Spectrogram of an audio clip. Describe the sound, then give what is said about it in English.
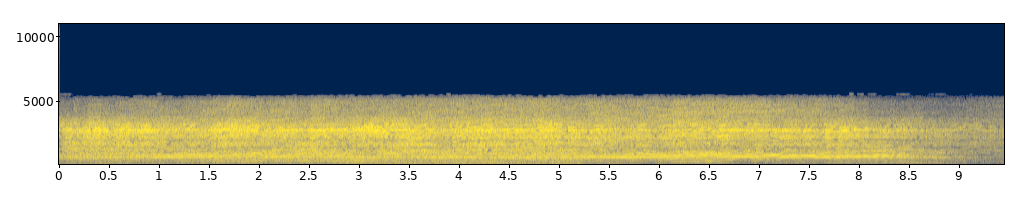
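A loud, droning engine of a black plane diving toward the listeners roars steadily with a buzzing, harmonic whine whose pitch bends slightly as the plane dives, holding strong for about nine seconds before tapering off at the end. “Their plane is diving on us.”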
